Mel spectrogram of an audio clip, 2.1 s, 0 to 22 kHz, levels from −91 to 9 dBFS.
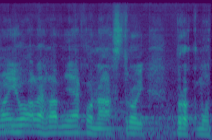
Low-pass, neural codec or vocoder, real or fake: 19.8 kHz; vocoder, 44.1 kHz, 128 mel bands, Pupu-Vocoder; fake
